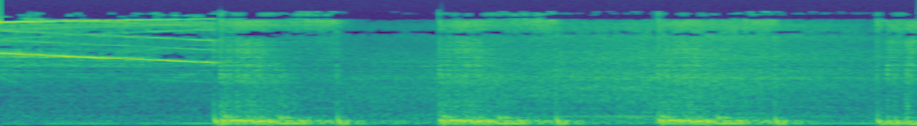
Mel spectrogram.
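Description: Firework sound effect from a pixel LED cracker-tree controller with sound: a high whistle falling in pitch for about a second and a half, then deep booms about every second and a half.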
